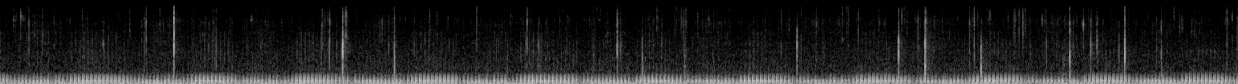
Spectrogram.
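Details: Steady, deep purring of a cat by a crackling fire, a continuous low rumble gently surging with each breath, accompanied by frequent light snaps and pops from the flames.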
